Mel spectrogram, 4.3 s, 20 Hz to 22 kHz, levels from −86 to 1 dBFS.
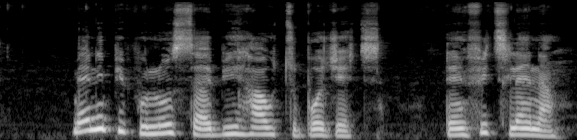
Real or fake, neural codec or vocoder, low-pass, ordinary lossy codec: real; none; none; none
